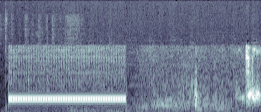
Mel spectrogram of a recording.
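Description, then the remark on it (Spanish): A telephone tone of an outgoing call being placed holds steady and loud at a single pitch for nearly two seconds, then cuts off abruptly, followed by faint line noise, a brief click and a short burst of sound. “Ustedes se callan, yo le voy a llamar.”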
